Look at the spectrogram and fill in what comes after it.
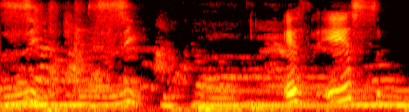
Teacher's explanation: So, it is voiced since like the sound of the letter Z feels like a vibration.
